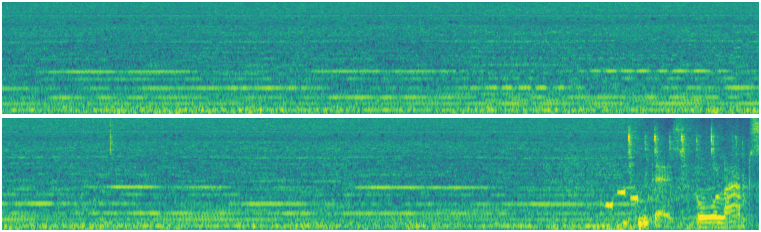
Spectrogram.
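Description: A racing car engine screams steadily at high speed.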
